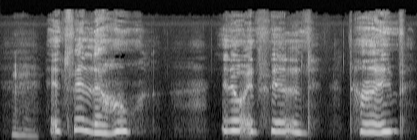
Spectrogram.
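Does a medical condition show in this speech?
Yes: cerebral palsy.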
